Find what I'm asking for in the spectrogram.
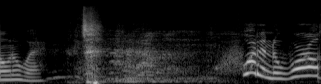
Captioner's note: scattered laughter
